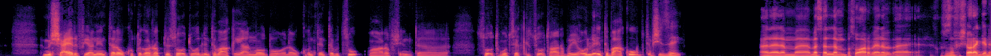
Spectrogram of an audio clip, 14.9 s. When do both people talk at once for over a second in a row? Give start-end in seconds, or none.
none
